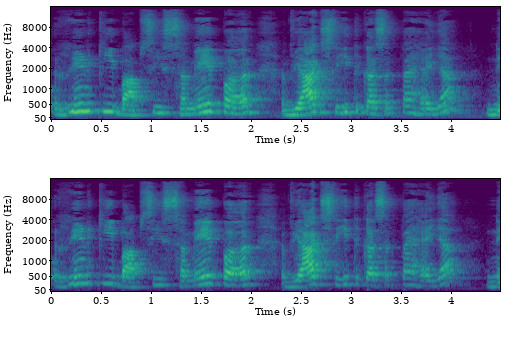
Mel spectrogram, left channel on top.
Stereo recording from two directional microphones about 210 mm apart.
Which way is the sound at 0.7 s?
30° right (ahead or behind).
